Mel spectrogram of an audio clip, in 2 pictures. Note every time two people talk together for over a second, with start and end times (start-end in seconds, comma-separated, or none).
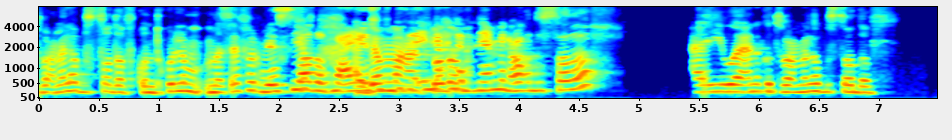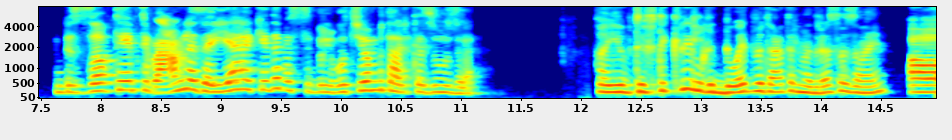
1.9-3.5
